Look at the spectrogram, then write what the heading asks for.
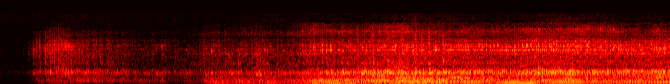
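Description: A military tank's engine rumbles as it drives off, circling a burnt-down fire and heading out to the road. The low, heavy drone starts after a brief silence, then grows louder in two steps and holds steady, with no voices.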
